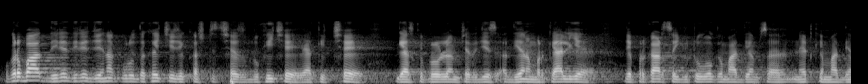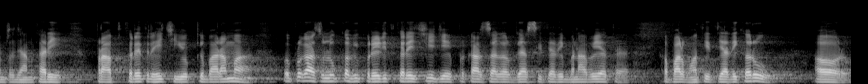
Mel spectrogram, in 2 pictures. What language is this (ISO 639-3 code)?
mai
